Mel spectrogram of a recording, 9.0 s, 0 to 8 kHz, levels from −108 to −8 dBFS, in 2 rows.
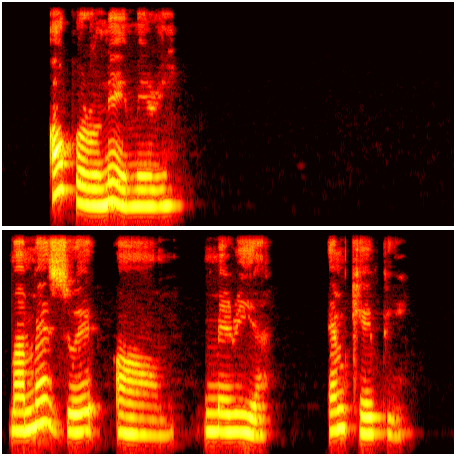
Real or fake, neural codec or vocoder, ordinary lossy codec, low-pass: real; none; none; 7.2 kHz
